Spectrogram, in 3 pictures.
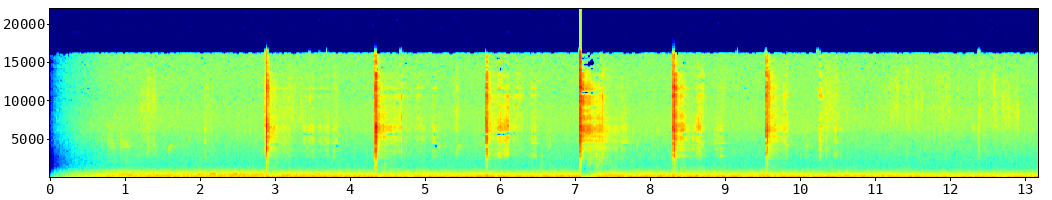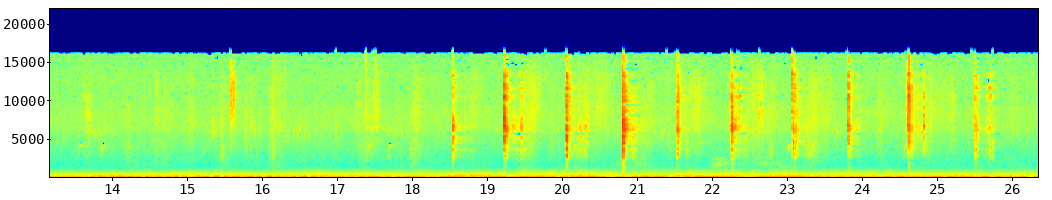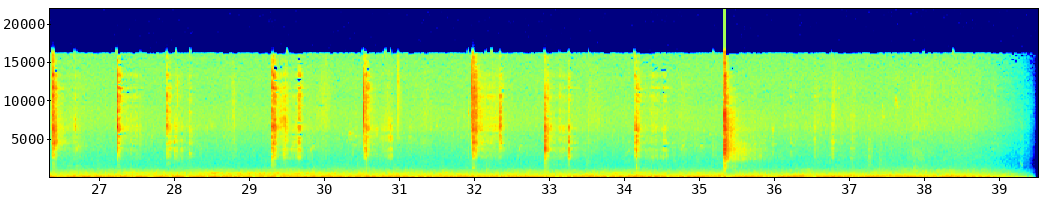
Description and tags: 20220215.digging.under.01
Someone digs, with overheading helicopter noise. Matched Stereo Pair (Clippy XLR, by FEL Communications Ltd) into Sound Devices Mixpre-3
aircraft, army, digging, engine, field-recording, helicopter, military, trench, war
